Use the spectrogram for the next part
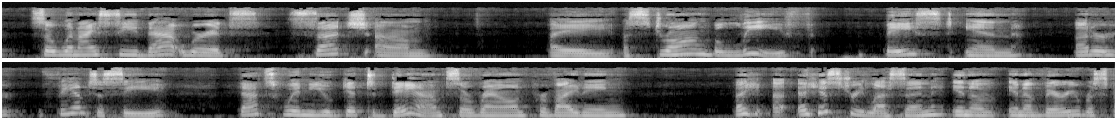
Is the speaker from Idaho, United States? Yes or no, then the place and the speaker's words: yes; Emmett, Idaho, United States; And I'm from Gem County, Emmett.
